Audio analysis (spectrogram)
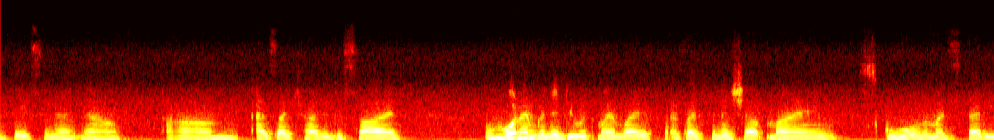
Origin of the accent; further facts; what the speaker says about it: Canada; For me, I'm Canadian, so that's certainly an option.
